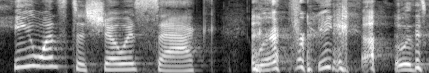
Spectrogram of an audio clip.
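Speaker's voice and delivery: laughing, bemused delivery through the words.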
